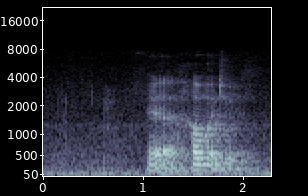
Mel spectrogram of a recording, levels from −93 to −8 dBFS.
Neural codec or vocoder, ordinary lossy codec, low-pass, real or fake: none; none; none; real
